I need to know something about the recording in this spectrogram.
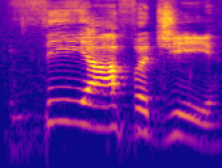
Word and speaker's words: Theophagy: We are here with Theophagy.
